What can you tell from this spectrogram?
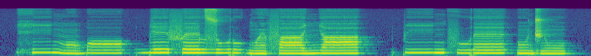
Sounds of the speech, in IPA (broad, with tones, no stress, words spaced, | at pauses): hiː˦ŋɔ̃˨ɓɔ˦ | ɡ͡be˦fɛ˦l zu˧ ɾu˧ɡʷɛ̃˨faː˧ɲaː˦ | piː˦ŋfu˧ɾɛ˦ | ũ˨d͡ʒũ˨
